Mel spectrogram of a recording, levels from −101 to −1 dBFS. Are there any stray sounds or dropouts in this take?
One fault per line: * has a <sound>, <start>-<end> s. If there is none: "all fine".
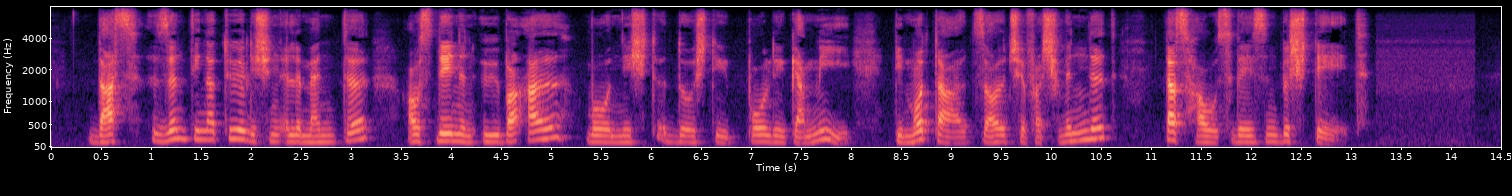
all fine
